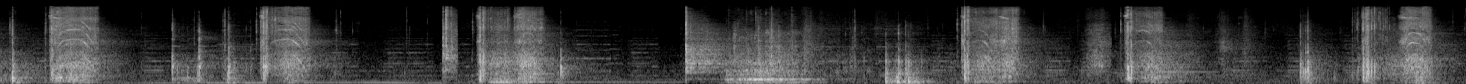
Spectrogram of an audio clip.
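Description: Cordless power tool spinning out 10 mm bolts from under a bumper in a dozen or so short bursts, each under a second, over background music.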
